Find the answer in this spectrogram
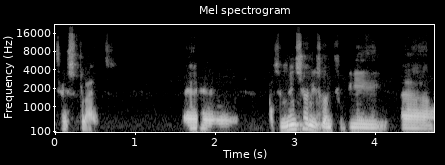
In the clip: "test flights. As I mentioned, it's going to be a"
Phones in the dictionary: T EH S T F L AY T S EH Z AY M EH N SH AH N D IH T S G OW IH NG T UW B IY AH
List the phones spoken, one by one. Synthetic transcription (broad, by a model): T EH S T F L AY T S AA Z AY M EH N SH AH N IH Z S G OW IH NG T UW B IY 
